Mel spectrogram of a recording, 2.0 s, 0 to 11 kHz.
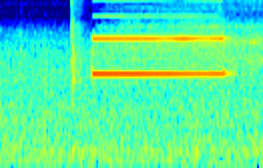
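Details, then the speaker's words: UPS after power module kit replacement: single one-second beep on power-up, 230 V output present but no battery indication, traced to loose ground wire; UPS startup beep, no battery indication. "तो दोस्तों ये स्टार्ट तो हो गया है लेकिन ये 230 वोल्ट भी आउटपुट आ रहे हैं लेकिन बैटरी की इंडिकेशन नहीं आ रही।"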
